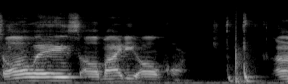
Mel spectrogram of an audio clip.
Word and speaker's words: Alcorn: going to watch it it's all corn you got to say it right because they'll get on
